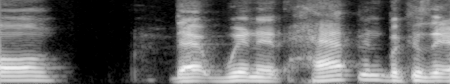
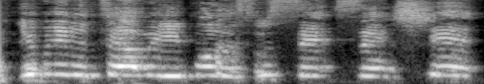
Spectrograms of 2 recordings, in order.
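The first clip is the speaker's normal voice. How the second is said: laughing rant. Real, not acted. Ranting at movie twist.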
